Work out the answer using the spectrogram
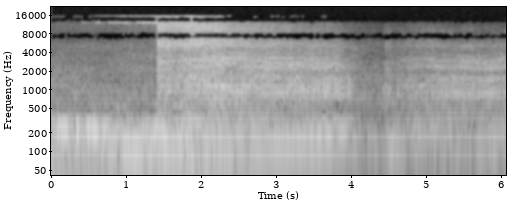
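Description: Sports car engines revving and accelerating, in short edited clips. After an abrupt cut about a second and a half in, the engine note climbs in pitch. A second cut about four seconds in brings a quieter car driving away.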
